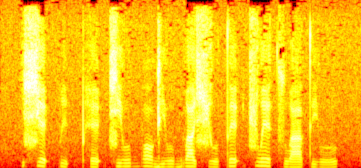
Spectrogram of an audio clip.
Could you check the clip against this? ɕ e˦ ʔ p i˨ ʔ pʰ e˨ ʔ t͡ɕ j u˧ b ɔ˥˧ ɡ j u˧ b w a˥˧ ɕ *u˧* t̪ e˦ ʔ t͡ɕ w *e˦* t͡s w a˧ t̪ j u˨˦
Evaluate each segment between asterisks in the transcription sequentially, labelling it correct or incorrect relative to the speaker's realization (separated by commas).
incorrect, incorrect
